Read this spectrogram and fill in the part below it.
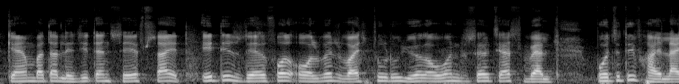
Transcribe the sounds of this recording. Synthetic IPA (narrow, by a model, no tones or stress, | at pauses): kɛ̃mbaɪt̪əled͡ʒɪʈɛ̃ɳɖseːfsaɪʈɪʈɪzd̪eːɾfɔːɾɔːlʋezʋaɪsʈuɖujoəɾõːə̃nɾɪsəɾt͡ʃɛzʋɛl | pɔːzɪʈiʋhaɪlaɪ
